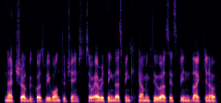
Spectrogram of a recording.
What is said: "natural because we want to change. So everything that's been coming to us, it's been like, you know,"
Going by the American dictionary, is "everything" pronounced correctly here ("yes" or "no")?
yes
